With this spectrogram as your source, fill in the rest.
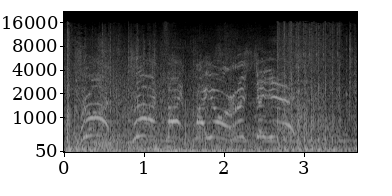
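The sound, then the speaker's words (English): Action-film explosions and rapid gunfire blast loudly and continuously, a dense, chaotic battle soundtrack with raised voices shouting over the din, from a Russian propaganda film about Wagner screened at its premiere in a stadium in Bangui, Central African Republic. “It's got explosions, soaring shots of the African jungle, and nail-biting action scenes.”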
